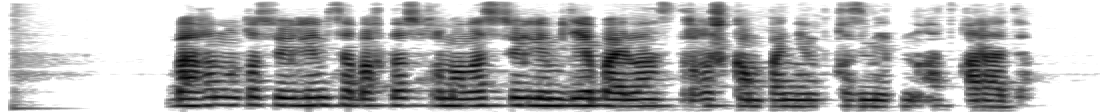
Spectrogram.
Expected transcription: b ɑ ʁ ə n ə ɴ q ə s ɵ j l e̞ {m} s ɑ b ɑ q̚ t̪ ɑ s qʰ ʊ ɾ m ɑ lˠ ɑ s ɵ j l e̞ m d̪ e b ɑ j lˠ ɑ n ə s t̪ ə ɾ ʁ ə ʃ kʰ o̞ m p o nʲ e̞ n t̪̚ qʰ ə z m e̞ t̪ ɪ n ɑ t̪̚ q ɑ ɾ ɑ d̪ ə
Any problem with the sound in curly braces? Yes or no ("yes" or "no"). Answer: no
